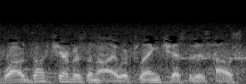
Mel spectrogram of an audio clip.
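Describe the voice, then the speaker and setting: An actor playing a plain-spoken frontier judge who narrates events in measured storytelling for a radio drama. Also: male voice, low voice, lively intonation, heavy background noise. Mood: reflective. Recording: dull old radio recording. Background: music.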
